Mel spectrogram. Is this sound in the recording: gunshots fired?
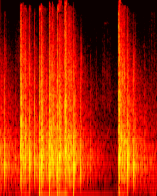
yes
